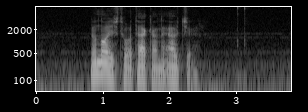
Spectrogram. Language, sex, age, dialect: Faroese, male, 36-60, Suðurstreymoy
